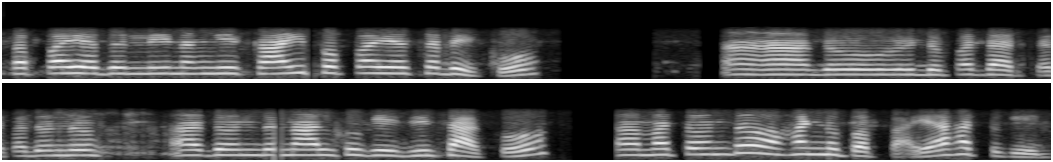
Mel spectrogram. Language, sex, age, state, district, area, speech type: Kannada, female, 30-45, Karnataka, Dakshina Kannada, urban, conversation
